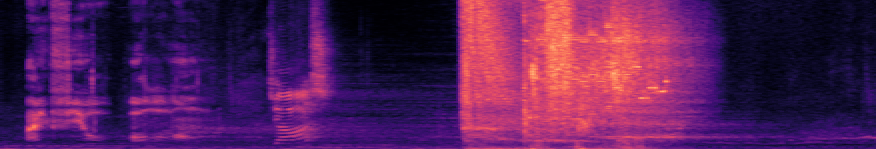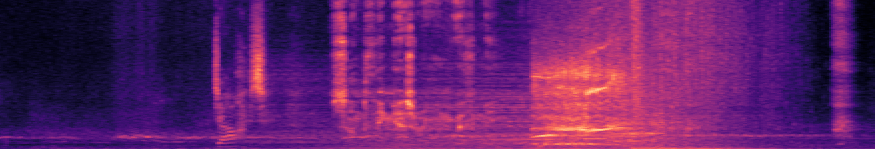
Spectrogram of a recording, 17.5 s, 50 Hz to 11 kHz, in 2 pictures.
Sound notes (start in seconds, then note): 4.5 startling music; 8.8 wind whistling; 14.0 Mattie screaming; 14.8 Mattie gasping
